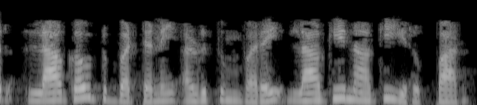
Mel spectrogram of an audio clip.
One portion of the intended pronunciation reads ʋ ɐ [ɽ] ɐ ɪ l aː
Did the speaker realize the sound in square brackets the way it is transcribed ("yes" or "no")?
no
